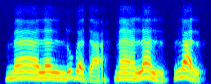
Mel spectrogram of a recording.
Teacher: تنوين followed by لام. It's إدغام without غنة.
